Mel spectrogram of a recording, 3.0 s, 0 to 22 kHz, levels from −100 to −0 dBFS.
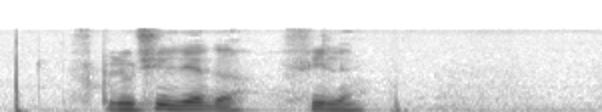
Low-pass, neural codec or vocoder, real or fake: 7.2 kHz; codec, 16 kHz in and 24 kHz out, 2.2 kbps, FireRedTTS-2 codec; fake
